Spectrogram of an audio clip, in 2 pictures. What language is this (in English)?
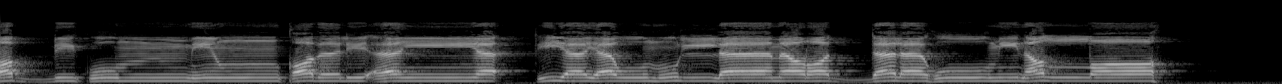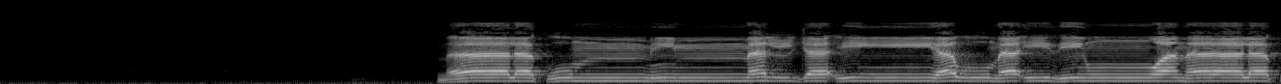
Arabic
